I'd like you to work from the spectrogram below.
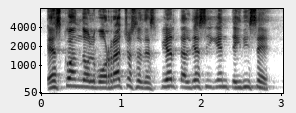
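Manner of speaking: ordinary delivery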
